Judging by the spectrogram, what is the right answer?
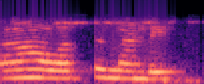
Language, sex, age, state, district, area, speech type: Telugu, female, 30-45, Telangana, Nizamabad, urban, conversation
